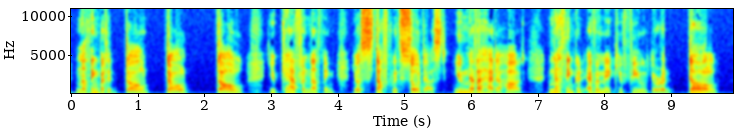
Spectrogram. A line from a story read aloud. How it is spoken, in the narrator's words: she cried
